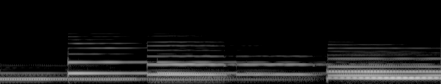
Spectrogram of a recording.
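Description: Electric jazz guitars playing slow, sustained chords with a chorus and echo effect. New chords are plucked three times; the last and loudest comes near the end and rings on with a wavering level.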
